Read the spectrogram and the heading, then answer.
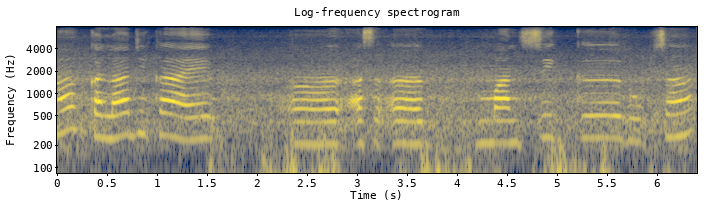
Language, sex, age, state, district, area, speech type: Sindhi, female, 45-60, Uttar Pradesh, Lucknow, urban, spontaneous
